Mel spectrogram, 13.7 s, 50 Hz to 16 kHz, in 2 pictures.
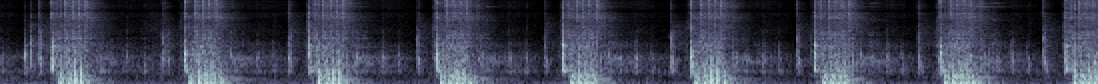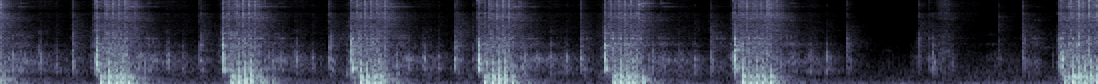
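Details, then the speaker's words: New Holzfforma G366 Pro chainsaw, first startup: surges in uneven bursts about every 0.8 seconds instead of a steady run, rich mixture suspected; owner says it smoothed out after a few more minutes. "And as you can hear, guys, she starts up and runs pretty good. Initially, in the first start clip, she was definitely a little grumpy."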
